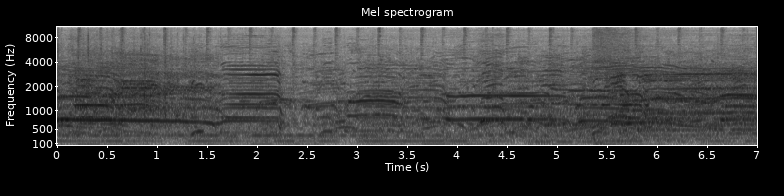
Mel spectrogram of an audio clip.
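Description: A large crowd roars and cheers at a K-1 World MAX fight night as Yamamoto Kid Norifumi and Chong Jae-si enter the ring, a loud sustained wall of noise with an announcer's voice and music over it.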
